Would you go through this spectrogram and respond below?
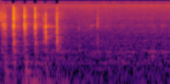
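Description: A name typed on a computer keyboard: a quick burst of about six crisp key clicks, then a couple of lighter, scattered taps, close and fairly quiet.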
